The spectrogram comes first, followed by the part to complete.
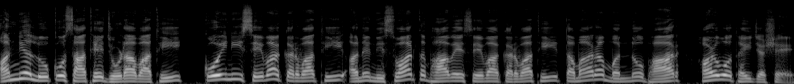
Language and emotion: Gujarati, neutral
